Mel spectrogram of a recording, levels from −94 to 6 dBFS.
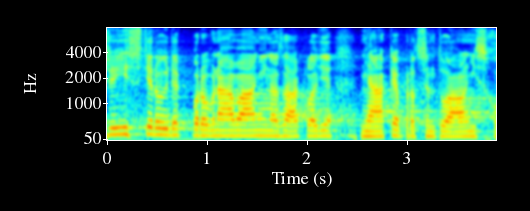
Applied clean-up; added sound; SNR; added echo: none; none; none; none.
